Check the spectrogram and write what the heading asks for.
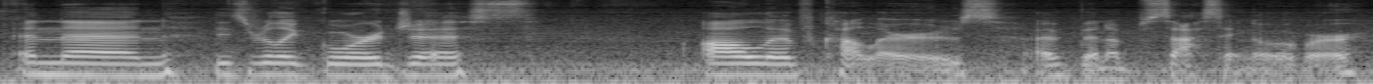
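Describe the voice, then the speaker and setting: Woman art tutor, 30s, chatty and informal, slow-paced, picked up far from the mic with clear background noise. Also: on the low side. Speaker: painter giving an art tutorial. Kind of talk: casual hands-on tutorial talk. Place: basement studio, indoors. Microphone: no external microphone, camera at a distance. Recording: far from mic, noisy basement room.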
